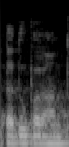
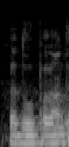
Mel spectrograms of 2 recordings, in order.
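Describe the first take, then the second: First: तदुपरांत said with a short u after द; the right तदुपरांत, with a clear u; तदुपरांत with u, corrected; correct form. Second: तदोपरांत said with an o after द; the wrong तदोपरांत, plain o sound; तदोपरांत as the mistake, with an o; wrong form said. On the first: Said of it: "तदुपरांत होता है". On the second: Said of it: "तदोपरांत नहीं होता है". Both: Shown as a demonstration.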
